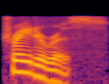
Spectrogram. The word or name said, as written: traitorous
